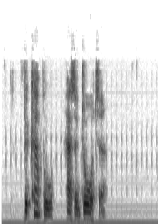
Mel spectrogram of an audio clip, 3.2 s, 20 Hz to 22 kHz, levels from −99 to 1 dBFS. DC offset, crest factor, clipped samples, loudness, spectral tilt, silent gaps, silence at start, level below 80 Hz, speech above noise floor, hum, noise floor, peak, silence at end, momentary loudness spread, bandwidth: under 0.1%; 18 dB; under 0.1%; -19 LUFS; -3.5 dB/octave; none; 0.45 s; -44 dBFS; 29 dB; none; -46 dBFS; -2 dBFS; 1.05 s; 10 LU; 7.6 kHz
